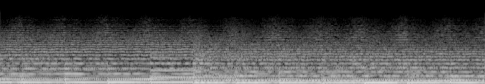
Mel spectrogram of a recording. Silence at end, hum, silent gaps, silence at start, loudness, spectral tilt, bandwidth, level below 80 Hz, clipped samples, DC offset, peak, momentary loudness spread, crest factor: 0 s; none; none; 0 s; -15 LUFS; -8 dB/octave; 7.2 kHz; -26 dBFS; under 0.1%; under 0.1%; -2 dBFS; 1 LU; 10 dB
